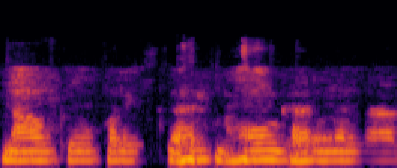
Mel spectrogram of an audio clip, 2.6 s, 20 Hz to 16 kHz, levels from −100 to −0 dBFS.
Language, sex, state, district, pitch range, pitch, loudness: Hindi, male, Bihar, Purnia, 145-155 Hz, 150 Hz, -31 LUFS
